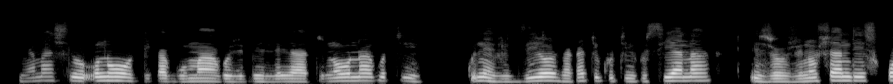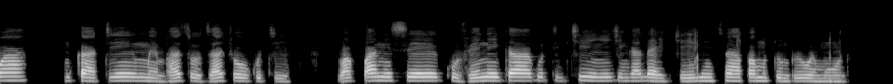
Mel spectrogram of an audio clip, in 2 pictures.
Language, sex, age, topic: Ndau, female, 36-49, health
